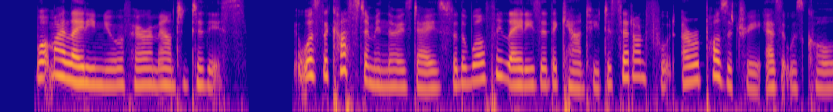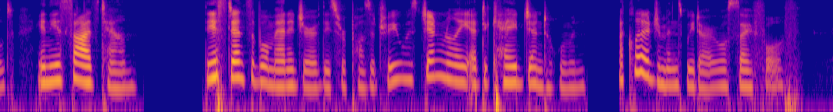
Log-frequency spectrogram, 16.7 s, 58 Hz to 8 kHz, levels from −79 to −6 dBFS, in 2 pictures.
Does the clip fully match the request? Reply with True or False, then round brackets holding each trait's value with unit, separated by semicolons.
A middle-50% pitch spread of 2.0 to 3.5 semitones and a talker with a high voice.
False (4.5 semitones; 195 Hz)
